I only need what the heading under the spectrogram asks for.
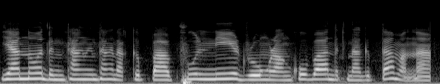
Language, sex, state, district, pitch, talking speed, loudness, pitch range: Garo, female, Meghalaya, West Garo Hills, 230 Hz, 120 wpm, -16 LUFS, 210-240 Hz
